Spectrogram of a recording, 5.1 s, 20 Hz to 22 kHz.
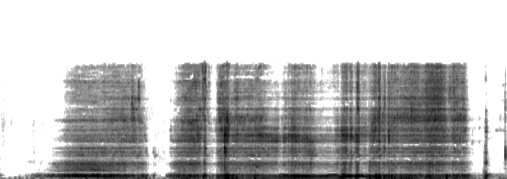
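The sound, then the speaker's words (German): Noisy slurping as a 2015 barrique-aged wine is drawn in and aerated during a tasting: a short airy suck, a brief pause, then a longer gurgling, bubbling slurp. No one speaks. “So, jetzt äh, trink dich nicht erschrecken, mhm. schlürf wieder.”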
